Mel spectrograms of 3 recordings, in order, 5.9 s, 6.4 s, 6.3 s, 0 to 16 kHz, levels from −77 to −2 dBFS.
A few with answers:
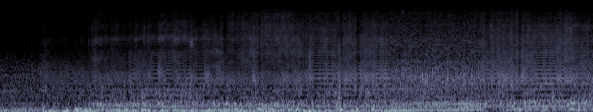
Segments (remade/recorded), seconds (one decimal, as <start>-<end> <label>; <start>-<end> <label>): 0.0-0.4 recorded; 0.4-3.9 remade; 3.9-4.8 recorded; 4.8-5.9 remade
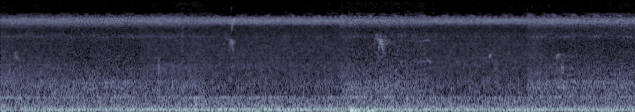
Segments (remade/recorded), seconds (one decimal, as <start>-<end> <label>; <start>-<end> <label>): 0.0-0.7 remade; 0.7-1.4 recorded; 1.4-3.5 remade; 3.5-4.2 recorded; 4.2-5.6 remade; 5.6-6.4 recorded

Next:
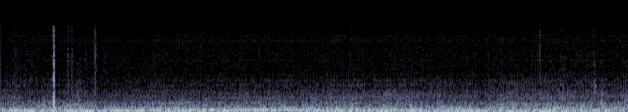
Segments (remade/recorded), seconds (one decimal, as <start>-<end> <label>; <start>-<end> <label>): 0.0-0.7 remade; 0.7-1.5 recorded; 1.5-6.3 remade

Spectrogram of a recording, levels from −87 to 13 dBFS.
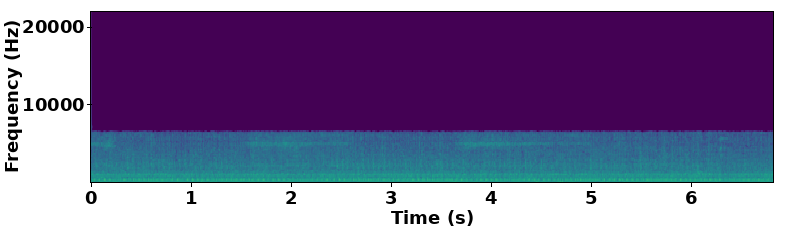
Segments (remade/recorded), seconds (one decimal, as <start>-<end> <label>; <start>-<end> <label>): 0.0-1.5 recorded; 1.5-2.4 remade; 2.4-4.7 recorded; 4.7-5.3 remade; 5.3-6.8 recorded

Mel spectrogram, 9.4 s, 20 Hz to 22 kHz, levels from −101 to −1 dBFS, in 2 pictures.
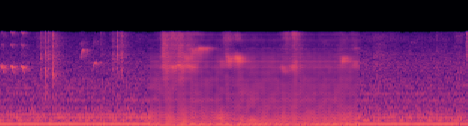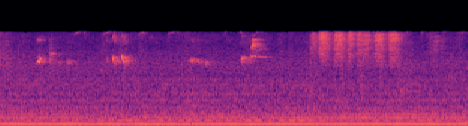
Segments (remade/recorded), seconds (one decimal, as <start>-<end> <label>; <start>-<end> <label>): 0.0-1.5 recorded; 1.5-3.6 remade; 3.6-9.4 recorded

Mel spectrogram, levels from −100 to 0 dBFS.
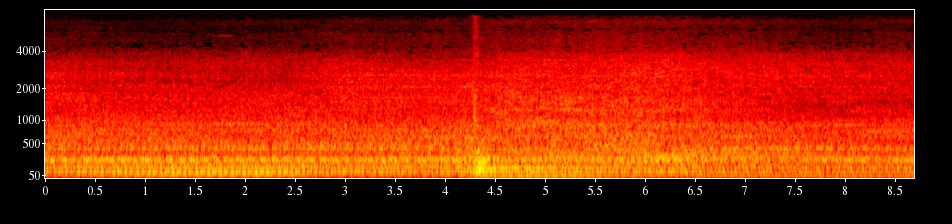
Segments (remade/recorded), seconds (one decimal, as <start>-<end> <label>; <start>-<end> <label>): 0.0-3.8 recorded; 3.8-4.5 remade; 4.5-6.5 recorded; 6.5-7.8 remade; 7.8-8.7 recorded

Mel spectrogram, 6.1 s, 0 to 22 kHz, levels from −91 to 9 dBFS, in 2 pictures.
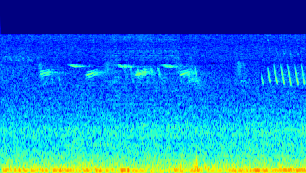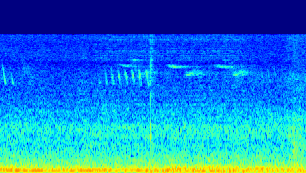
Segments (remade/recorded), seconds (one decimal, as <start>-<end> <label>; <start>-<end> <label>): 0.0-1.1 recorded; 1.1-1.8 remade; 1.8-4.0 recorded; 4.0-5.5 remade; 5.5-6.1 recorded

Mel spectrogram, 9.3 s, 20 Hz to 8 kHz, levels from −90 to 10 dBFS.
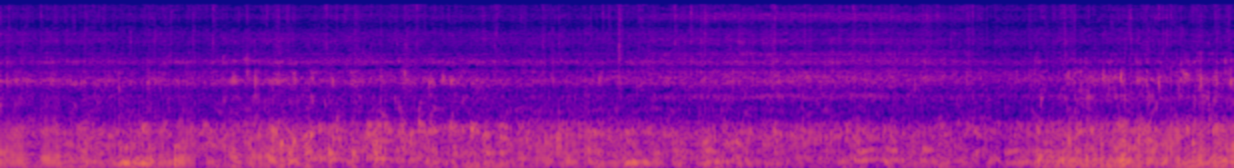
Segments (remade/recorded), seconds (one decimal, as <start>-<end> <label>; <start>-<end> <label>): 0.0-2.3 remade; 2.3-4.0 recorded; 4.0-9.3 remade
